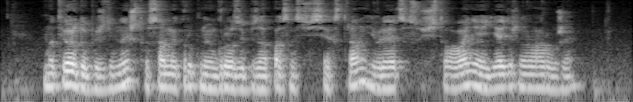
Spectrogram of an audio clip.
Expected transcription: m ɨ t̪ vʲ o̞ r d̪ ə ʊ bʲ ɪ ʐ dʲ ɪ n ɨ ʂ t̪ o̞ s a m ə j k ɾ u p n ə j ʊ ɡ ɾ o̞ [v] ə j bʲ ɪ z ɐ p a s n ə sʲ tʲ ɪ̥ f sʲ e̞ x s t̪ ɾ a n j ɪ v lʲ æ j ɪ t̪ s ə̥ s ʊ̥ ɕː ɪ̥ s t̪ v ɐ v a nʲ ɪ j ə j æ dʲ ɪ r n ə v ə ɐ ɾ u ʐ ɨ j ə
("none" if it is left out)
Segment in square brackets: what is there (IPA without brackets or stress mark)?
z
